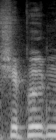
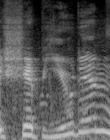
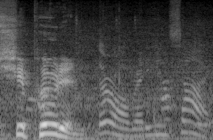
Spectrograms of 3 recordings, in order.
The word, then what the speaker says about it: Shippuden: really good series but Shippuden is how you say it what does he say ship you din because that's it's Shippuden okay people got mad at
